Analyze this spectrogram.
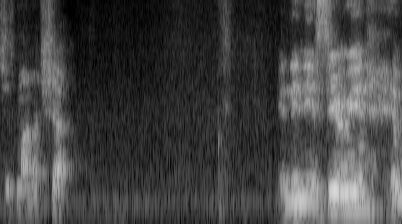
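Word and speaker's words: מנשה: Manasseh in the Hebrew is pronounced Ma, Na, Salakia. Yeah, it's Manasha.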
